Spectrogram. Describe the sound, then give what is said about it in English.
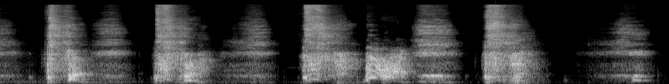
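Sneezing comes in a series of sharp, loud, breathy bursts separated by brief pauses, with several explosive blasts in quick succession. “Oh, damn, I never sneezed on the podcast before.”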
